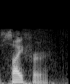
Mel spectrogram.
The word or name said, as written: Cypher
